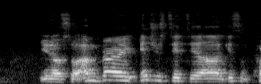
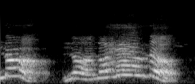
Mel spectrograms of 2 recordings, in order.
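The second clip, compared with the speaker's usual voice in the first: emphatic denial; 12 semitones higher, much slower than usual. Real, not acted. Denying the cohost's suggestion.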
